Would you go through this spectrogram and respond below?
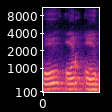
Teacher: ऐसे स्वर जिनके उच्चारण में कंठ और होठ दोनों का प्रयोग होता है वे कंठ्योष्ठ कहलाते हैं। इसके अंतर्गत ओ और औ को रखा जाता है। · ओ और औ जो है वो कंठ्योष्ठ स्वर कहलाएंगे, क्योंकि इनका उच्चारण कंठ और होठ के द्वारा हो रहा है।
